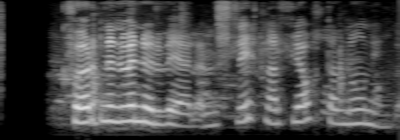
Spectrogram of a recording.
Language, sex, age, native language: Icelandic, female, 11, Icelandic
